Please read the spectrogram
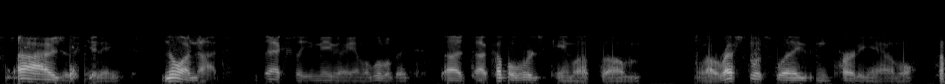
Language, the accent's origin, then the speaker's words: English; Wisconsin, United States; accent: Wisconsin; Pardon my Wisconsin accent here.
